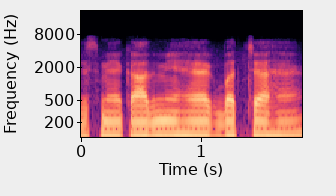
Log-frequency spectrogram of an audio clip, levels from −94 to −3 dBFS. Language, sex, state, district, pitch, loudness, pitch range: Hindi, male, Jharkhand, Garhwa, 105 Hz, -16 LUFS, 100-105 Hz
